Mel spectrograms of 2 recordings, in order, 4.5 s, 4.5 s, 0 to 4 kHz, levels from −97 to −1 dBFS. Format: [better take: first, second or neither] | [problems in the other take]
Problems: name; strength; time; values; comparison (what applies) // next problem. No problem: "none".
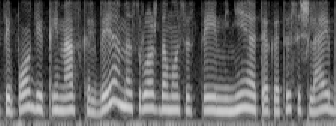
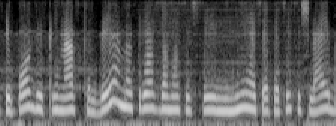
first | noise reduction (neural separator model SepFormer DNS4)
